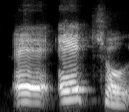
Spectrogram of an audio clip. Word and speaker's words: hecho: So, hecho, yeah, hecho is with H, right? So we don't pronounce it, it's silence.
